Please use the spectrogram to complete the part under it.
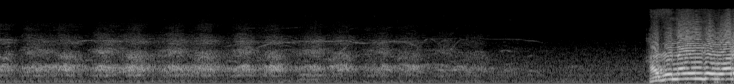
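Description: A man speaks loudly into a microphone.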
